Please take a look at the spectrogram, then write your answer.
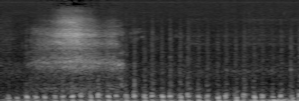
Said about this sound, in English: Is someone choppering in? It's a, it's a helicopter. That would have sounded better, but the thing I made the noise with, I broke it this morning.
